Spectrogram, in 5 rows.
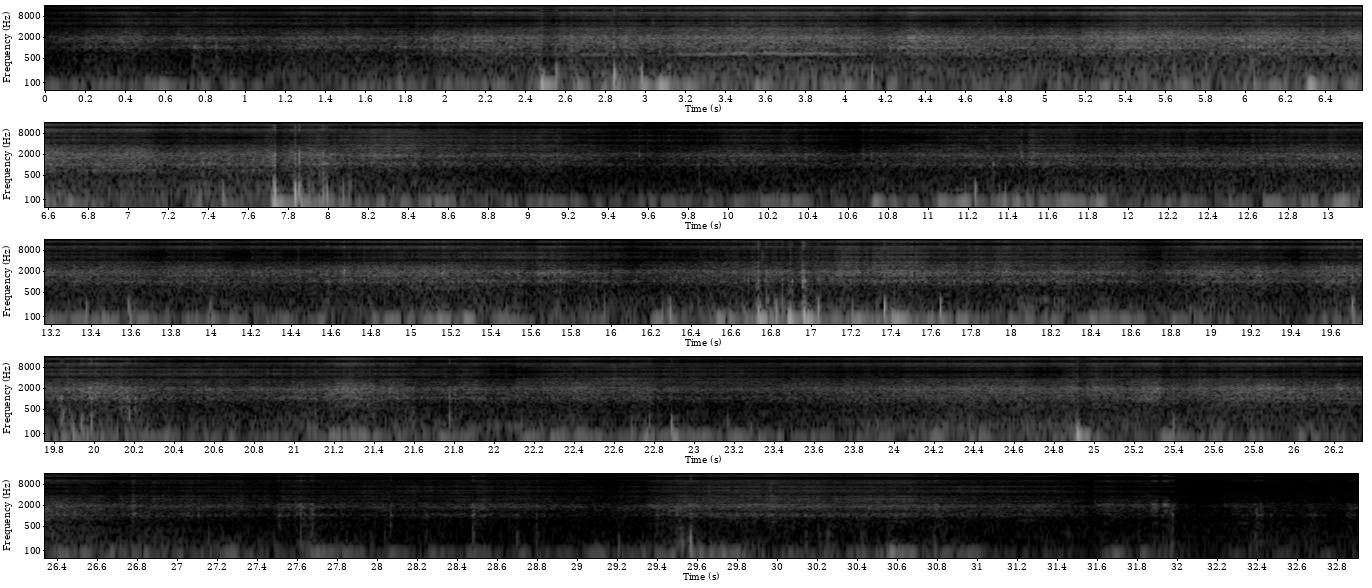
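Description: Skis scraping and hissing over packed snow during a fast downhill run, with wind rushing over the camera's microphone. A few low thumps stand out, the loudest about 8 and 17 seconds in.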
